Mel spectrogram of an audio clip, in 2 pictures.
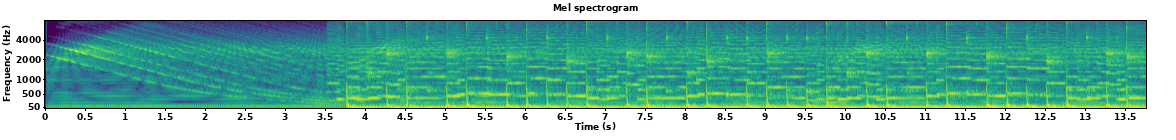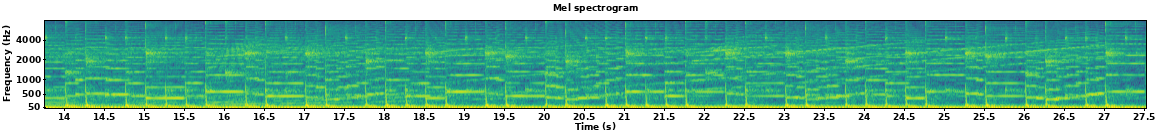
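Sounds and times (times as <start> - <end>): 
bourree dance music: 3.8 - 27.5.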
